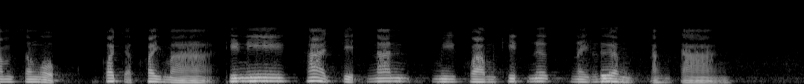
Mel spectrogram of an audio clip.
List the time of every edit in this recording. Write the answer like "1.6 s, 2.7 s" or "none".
2.2 s, 3.0 s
